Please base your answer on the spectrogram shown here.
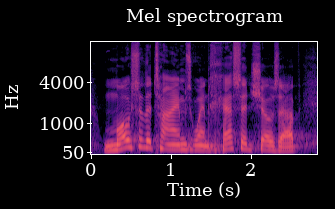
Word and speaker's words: חסד: It's a guttural, so do not say hesed. Okay? If you don't spit on the person in front of you, you've said it wrong. So it is chesed.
